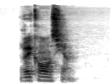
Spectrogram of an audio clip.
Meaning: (noun) Ancient Greek (language)
- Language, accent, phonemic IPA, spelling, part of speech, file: French, France, /ɡʁɛ.k‿ɑ̃.sjɛ̃/, grec ancien, noun / adjective, LL-Q150 (fra)-grec ancien.wav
